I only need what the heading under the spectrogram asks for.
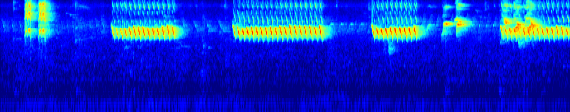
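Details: Cinereous tit singing a song filled with canary phrases: buzzy, rapid trills lasting one to two seconds, repeated in four bursts separated by short pauses, with brief sharp chirps between them.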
